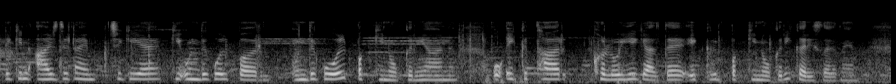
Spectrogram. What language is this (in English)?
Dogri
